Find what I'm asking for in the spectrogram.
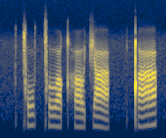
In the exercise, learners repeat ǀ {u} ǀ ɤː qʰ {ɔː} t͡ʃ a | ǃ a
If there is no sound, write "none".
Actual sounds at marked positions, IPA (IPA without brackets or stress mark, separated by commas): o, ɤː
